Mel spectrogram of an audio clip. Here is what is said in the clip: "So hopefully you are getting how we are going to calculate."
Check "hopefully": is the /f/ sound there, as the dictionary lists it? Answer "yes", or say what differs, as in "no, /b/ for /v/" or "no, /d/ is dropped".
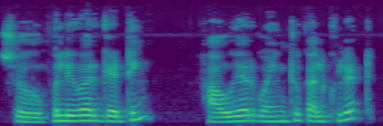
no, /f/ is dropped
